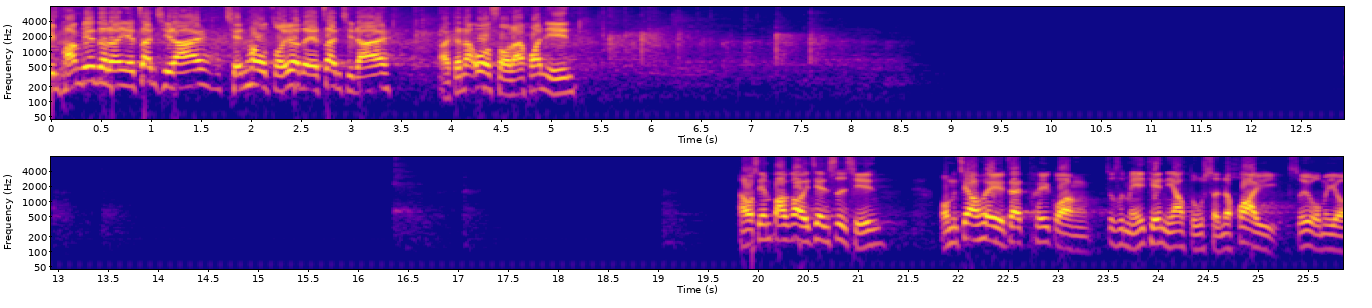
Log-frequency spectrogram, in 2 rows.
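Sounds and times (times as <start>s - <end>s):
speech: 0.0s - 5.4s, 19.8s - 25.8s
audience applauding to welcome newcomers: 0.0s - 8.7s.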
